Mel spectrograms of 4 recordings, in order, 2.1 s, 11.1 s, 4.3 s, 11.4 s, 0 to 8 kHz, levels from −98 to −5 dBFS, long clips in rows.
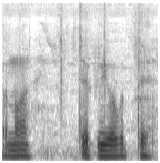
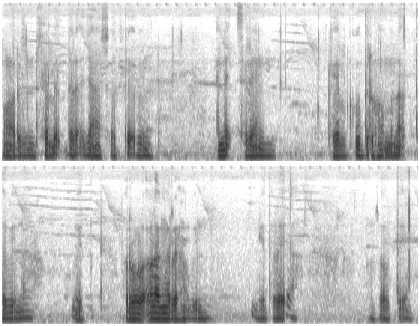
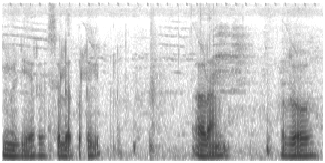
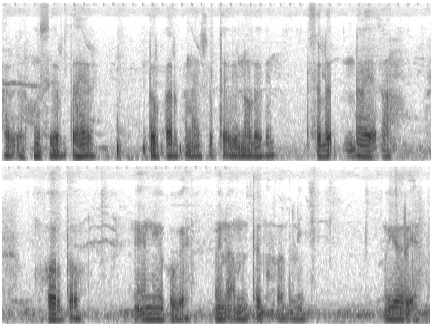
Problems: constant background noise, background conversations at intervals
